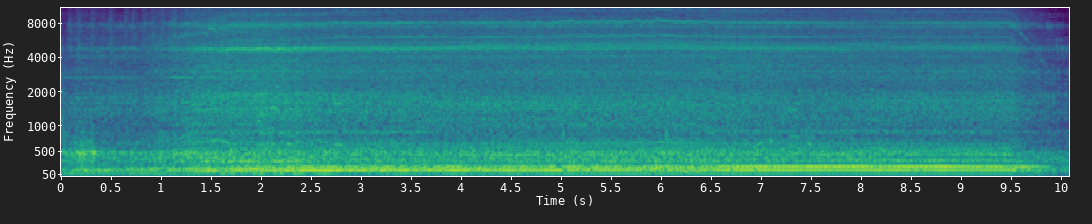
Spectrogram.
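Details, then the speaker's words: 2025 Sea-Doo RXP-X 300 after a no-crank no-start from a blown 5 A ECM fuse causing low ECU voltage, fuse replaced and ECU reset: engine holds a flat steady drone and will not rev; check engine points to a faulty throttle body. "Wala siyang revolution guys. Throttle yung chick engine na yan. Throttle yan."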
